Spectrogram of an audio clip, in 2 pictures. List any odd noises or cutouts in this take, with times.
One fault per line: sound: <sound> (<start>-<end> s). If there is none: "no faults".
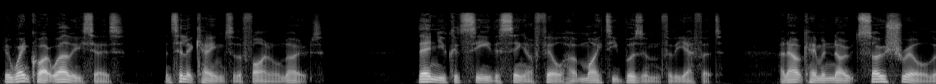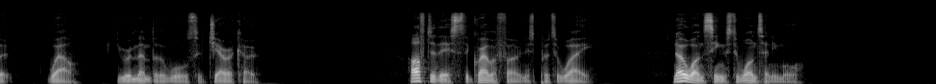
no faults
